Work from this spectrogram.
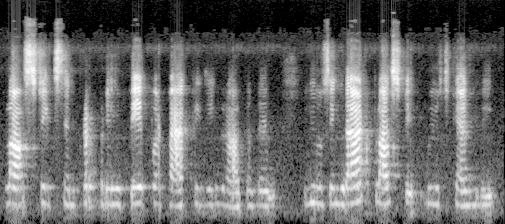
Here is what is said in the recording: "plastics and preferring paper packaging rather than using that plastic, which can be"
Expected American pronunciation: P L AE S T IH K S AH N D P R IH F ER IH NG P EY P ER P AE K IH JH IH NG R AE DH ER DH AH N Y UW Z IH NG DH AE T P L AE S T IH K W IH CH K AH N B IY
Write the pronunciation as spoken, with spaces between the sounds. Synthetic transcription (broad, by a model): P L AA S T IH K S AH N P R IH P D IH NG P EY P ER P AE K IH JH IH NG R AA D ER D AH N Y UW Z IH NG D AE T P L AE S T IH K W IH CH K AH N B IY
